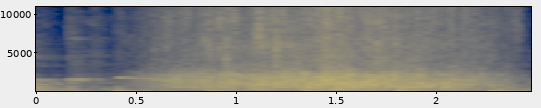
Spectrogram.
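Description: An audience breaks into sustained applause, a dense crackling wash of clapping that swells and holds, with a steady low thumping beat pulsing underneath about twice per second.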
